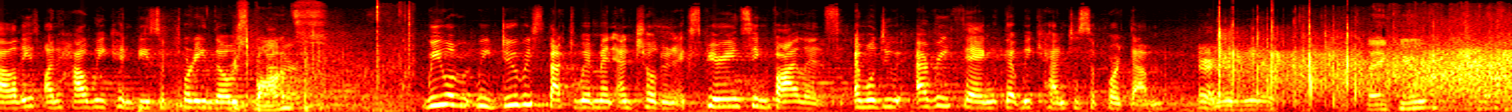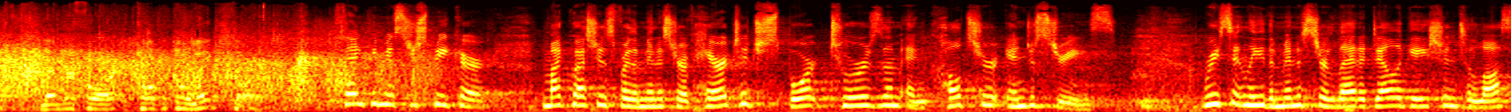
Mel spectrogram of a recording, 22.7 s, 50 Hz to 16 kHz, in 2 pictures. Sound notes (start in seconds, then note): 12.3 applause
